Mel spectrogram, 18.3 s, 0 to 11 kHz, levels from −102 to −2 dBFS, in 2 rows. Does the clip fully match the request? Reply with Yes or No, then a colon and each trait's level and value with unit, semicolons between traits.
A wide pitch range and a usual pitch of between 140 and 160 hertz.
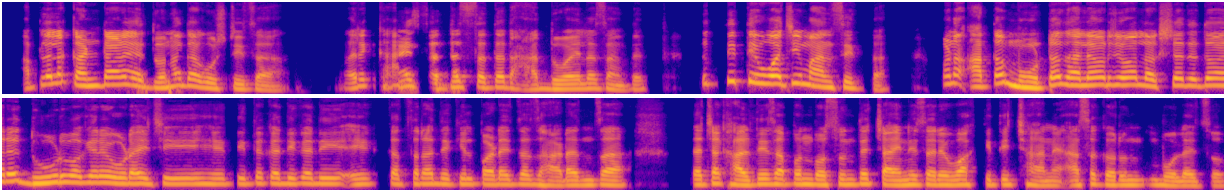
Yes: wide, 6.1 semitones; medium, 155 Hz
